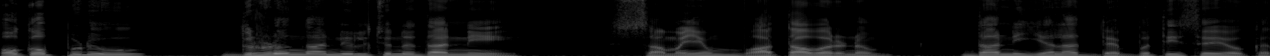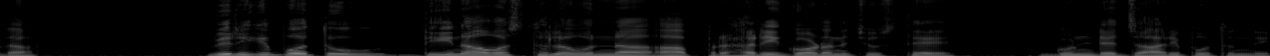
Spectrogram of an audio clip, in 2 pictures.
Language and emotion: Telugu, sad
